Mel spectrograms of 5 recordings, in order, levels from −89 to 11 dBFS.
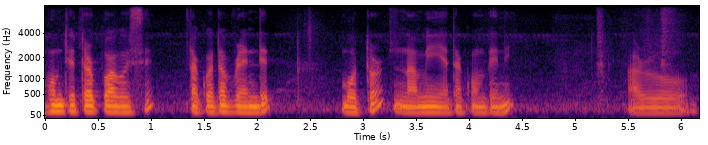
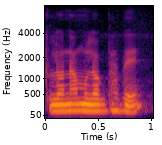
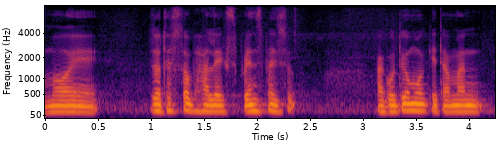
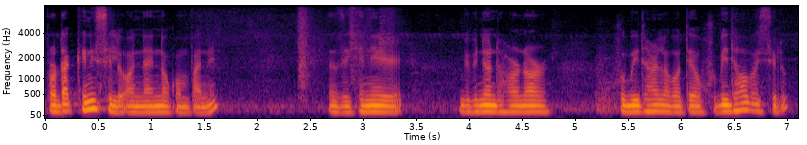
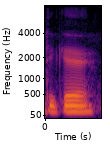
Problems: constant background noise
